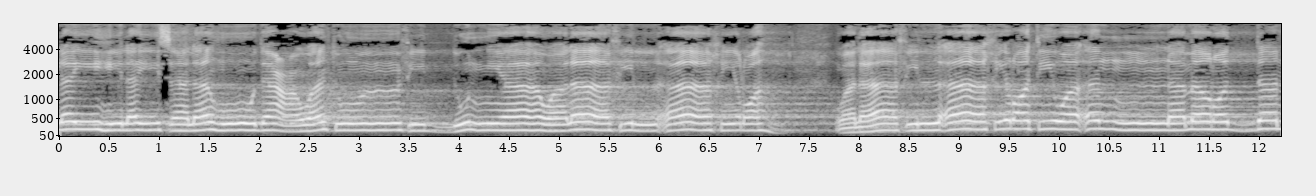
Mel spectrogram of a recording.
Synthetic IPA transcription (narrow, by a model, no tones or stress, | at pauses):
lajɦɪlajsalaɦʊd̪aʕwat̪fiːad̪ːʊnjaːwalaːfilʔaːxɪɾɑ | walaːfilʔaːxɪɾˤɑtɪwaʔanːamaɾˤɑd̪ːan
